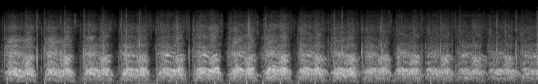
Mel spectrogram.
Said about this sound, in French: Eh les gars, on fait du bruit pour Chaos ensemble Chaos Chaos Chaos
